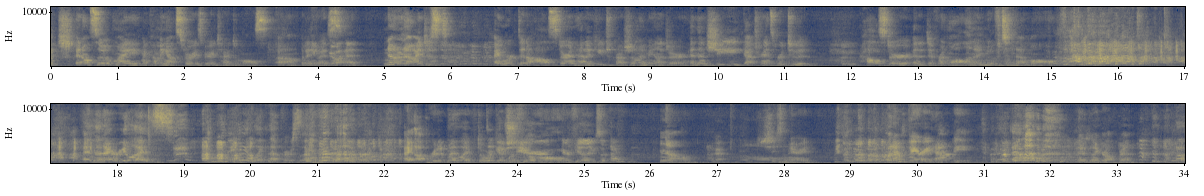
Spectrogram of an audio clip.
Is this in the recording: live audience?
yes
